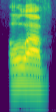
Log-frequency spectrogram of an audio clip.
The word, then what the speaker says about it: Olave: But I think your Chris Olave pick for number 18 to the Saints, I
